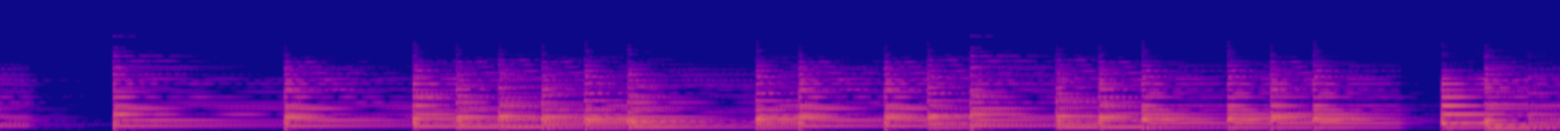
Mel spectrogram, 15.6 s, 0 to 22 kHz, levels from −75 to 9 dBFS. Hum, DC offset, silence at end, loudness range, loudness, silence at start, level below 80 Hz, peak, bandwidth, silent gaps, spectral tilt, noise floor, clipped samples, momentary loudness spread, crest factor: none; under 0.1%; 0 s; 4 LU; -31 LUFS; 0 s; -62 dBFS; -14 dBFS; 7.4 kHz; none; -8 dB/octave; -62 dBFS; under 0.1%; 12 LU; 16 dB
